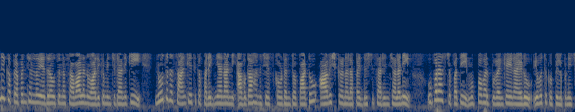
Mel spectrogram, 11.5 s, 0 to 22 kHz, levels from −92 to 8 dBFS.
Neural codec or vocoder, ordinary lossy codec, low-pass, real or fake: none; none; 3.6 kHz; real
